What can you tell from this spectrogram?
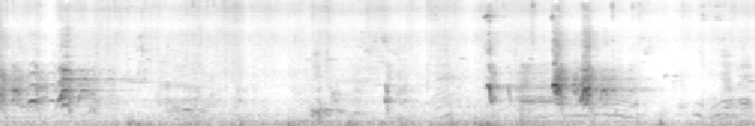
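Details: Belgian Malinois in a light training session, giving a short bark at first and then a pair of sharp, loud barks a few seconds later, with quieter sounds and human voices between.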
